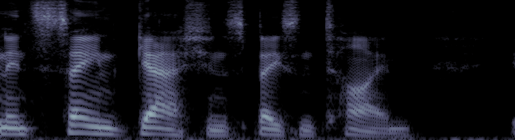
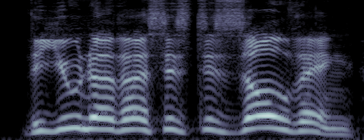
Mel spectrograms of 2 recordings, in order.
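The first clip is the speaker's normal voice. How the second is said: high, loud alarmed shout; desperate cry; 10 semitones higher, 13 dB louder than usual. Acted. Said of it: "the Doctor cried desperately".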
